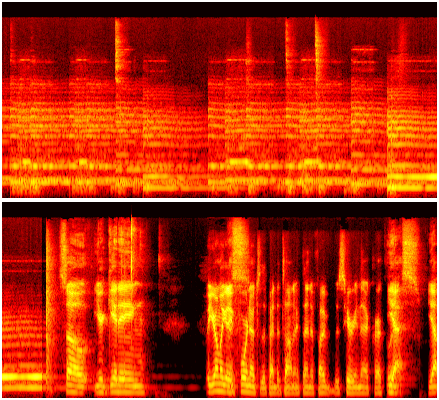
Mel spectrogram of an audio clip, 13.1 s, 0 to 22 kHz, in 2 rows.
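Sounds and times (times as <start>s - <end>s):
electric keyboard melody: 0.0s - 8.3s.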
